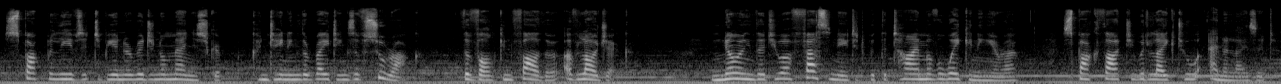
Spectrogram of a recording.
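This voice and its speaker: A woman's voice: on the high side, fairly even intonation, normal speed, music in the background, natural voice. A woman playing a devoted, earnest Romulan follower of logic, with formal, careful phrasing in a sci-fi audio drama.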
